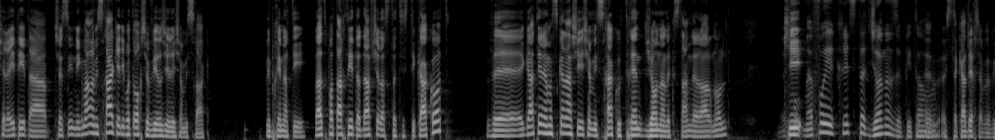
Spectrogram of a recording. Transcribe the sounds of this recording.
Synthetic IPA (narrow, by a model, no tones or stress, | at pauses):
ʃeʁait̪ietaʃesiniɡmaʁamisχakjɛlibatuaχʃeviʁʒiliʃamisχa̰k | mipχinativeazpataχt̪ietadafʃe̞last̪at̪ist̪ikakot̪ | ve̞ːɡatile̞maskanaʃeiʃamisχakut̪ʁent̪̚d͡ʒo̞naleksand̪eʁaʁnold̪ | kimefojekʁit͡st̪ad͡ʒonazepit̪o̰ḭst̪akalt̪iaχʃavbev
